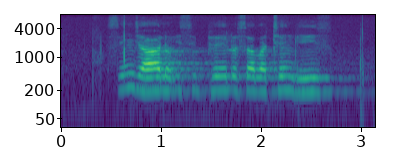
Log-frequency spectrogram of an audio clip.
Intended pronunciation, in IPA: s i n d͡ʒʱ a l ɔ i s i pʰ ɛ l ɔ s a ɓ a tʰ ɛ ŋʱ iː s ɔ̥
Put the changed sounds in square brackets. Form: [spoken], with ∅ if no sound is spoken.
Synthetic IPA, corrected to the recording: s i n d͡ʒʱ a l ɔ i s i pʰ ɛ l ɔ s a ɓ a tʰ [e] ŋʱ iː s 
